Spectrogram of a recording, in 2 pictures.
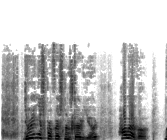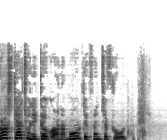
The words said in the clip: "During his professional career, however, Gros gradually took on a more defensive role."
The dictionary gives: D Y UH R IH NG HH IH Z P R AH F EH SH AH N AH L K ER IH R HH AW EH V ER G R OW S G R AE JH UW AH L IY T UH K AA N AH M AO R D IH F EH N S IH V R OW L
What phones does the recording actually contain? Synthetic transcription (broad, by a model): D Y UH R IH NG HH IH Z P R AH F EH SH AH N AH L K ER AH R HH AW EH V ER G R OW S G AE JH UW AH L IY T UH K AA N AH M AO R D IH F EH N S IH V R OW L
